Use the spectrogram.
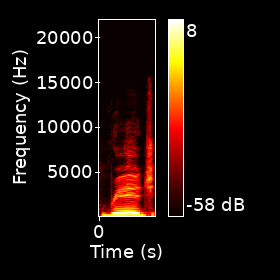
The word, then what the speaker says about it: ridge: that could be helpful how about Ridge edge badge write that pattern of D GE we don't hear the D but there it is this is also true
